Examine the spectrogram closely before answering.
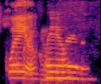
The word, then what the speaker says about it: cuello: Cuello. Cuello. Good. So remember that a double L is pronounced like a Y, so it's cuello.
